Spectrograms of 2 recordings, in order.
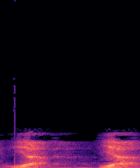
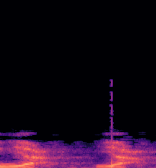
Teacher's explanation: يا يا فالصوت يجري، لكن يع يع فالصوت ليس انحبس ولا كذلك يعني جرى تماما، وإنما بين بين · Term: حرف متوسط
